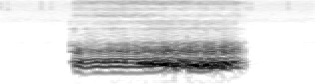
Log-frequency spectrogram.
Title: snoring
